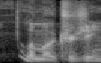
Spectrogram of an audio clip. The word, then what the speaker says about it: lamotrigine: DRUGS, ABOUT THE THE LAMICTAL, OTHERWISE KNOWN AS LAMOTRIGENE. I PRONOUNCE THAT RIGHT. LAMOTRIGINE. YES. LAMOTRIGENE.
